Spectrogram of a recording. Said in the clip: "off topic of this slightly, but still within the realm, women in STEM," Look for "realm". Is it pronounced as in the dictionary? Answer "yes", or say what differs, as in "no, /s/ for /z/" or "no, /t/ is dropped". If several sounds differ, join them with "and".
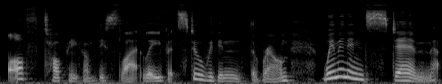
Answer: yes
